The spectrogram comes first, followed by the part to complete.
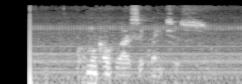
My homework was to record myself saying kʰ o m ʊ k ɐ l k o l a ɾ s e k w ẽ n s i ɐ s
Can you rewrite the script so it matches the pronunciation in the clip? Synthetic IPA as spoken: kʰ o m ʊ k a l k u l a ɾ s e k w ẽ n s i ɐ s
